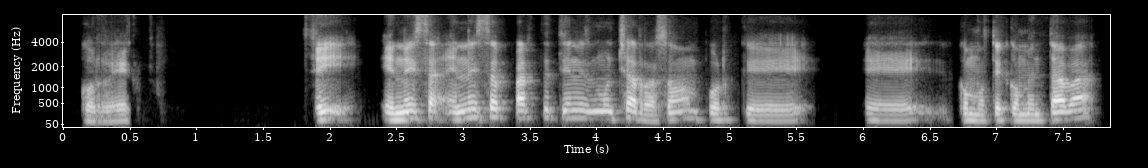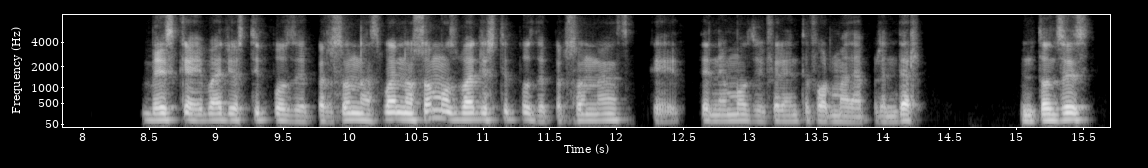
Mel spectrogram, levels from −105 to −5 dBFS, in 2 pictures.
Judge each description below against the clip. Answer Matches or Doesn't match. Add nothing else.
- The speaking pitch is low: Matches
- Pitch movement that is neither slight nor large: Matches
